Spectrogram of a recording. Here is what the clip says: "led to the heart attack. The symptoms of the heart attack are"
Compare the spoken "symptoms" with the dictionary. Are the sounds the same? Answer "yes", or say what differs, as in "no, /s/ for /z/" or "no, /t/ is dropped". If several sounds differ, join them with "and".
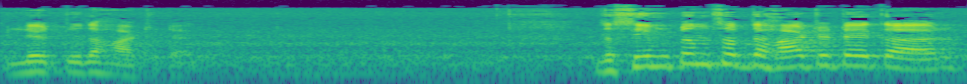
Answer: no, /s/ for /z/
